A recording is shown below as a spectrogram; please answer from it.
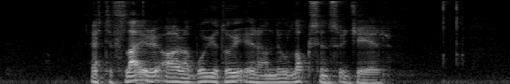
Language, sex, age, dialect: Faroese, male, 36-60, Suðurstreymoy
